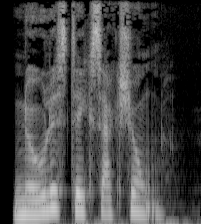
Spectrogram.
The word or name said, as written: nålestiksaktion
